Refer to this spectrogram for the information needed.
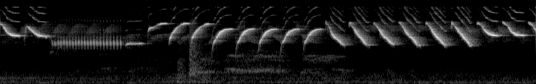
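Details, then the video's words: White canary: a couple of sweeping whistles, a brief buzzy roll, then a long, lively sequence of repeated swooping whistled notes. "Canary singing birds sounds at its best | White canary singing"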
